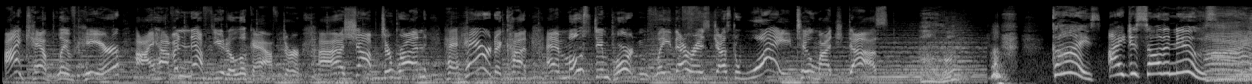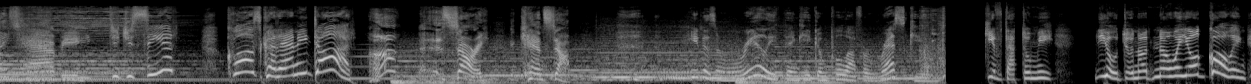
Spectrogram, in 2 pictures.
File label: accents characters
